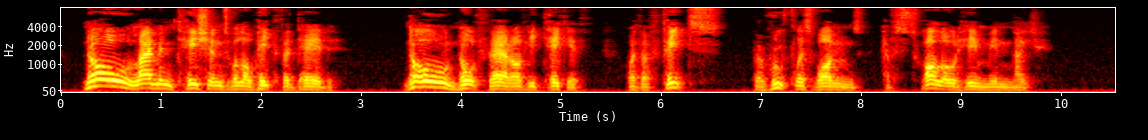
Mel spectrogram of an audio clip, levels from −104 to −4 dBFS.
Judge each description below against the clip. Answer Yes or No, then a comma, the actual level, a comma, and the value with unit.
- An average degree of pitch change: No, wide, 5.8 semitones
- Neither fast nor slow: No, slow, 125 wpm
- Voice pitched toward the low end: Yes, low, 115 Hz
